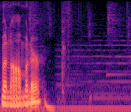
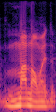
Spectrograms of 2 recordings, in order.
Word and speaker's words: manometer: How do you pronounce monometer? Well, you say monometer with like a contraction. So I would say wait manometer manometer. Manometer I would say or manometer. Manometer. Okay. Yeah. You say manometer manometer.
